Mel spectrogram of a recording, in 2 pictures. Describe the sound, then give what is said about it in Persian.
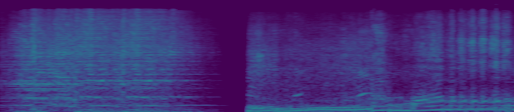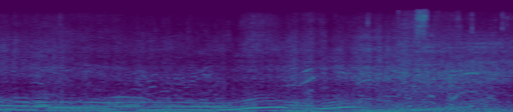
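SUVs racing across the sand dunes of Kandahar rev their engines loudly and continuously. The engine pitch sweeps up and down again and again as they accelerate and ease off. “موترهای شاسی بلند به سرعت تپه های ریگی کندهار را می پیمایند.”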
